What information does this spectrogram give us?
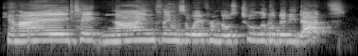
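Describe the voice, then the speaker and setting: A woman teaching a math lesson to a classroom, explaining step by step and slowly drawing out the numbers. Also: high-pitched, flat delivery, a bit bright, recorded from a distance, rough recording.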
